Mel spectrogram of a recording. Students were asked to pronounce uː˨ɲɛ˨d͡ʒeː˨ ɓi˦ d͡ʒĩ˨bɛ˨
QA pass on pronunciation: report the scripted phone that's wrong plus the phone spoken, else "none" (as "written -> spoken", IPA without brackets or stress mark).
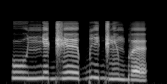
none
